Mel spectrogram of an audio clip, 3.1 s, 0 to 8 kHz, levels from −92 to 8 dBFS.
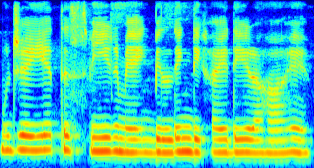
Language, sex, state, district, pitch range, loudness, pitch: Hindi, female, Arunachal Pradesh, Lower Dibang Valley, 190-215 Hz, -16 LUFS, 195 Hz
